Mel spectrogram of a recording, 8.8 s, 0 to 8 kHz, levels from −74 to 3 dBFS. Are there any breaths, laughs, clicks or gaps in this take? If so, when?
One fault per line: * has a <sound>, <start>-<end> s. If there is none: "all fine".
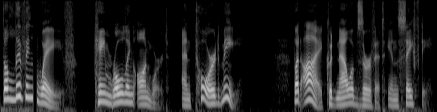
* has a dropout, 0.7-0.7 s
